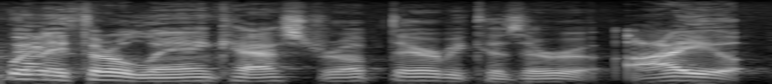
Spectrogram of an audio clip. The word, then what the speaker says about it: Lancaster: You know, that's I like when they throw Lancaster up there because there I I have always thrown a G in that word. I don't know why. I always say Lancaster, but it's Lancaster.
